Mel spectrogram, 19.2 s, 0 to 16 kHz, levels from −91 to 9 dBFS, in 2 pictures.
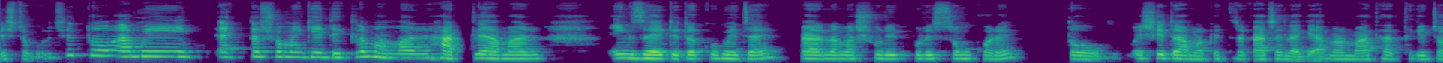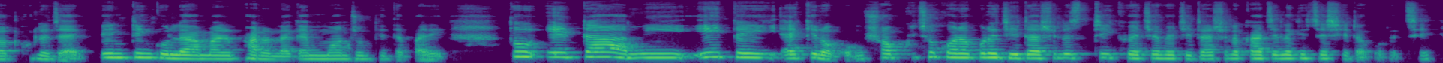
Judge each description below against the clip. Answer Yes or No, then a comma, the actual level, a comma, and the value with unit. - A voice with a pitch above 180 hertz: Yes, high, 190 Hz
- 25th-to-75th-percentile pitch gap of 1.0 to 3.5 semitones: No, average, 4.1 semitones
